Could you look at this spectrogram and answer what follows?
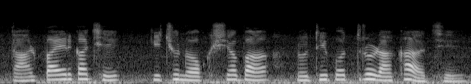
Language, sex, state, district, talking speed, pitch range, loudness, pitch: Bengali, female, West Bengal, Alipurduar, 115 wpm, 185-220 Hz, -17 LUFS, 210 Hz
